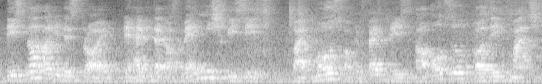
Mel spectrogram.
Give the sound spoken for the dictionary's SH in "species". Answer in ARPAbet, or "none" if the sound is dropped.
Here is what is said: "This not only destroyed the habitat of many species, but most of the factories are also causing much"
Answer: S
